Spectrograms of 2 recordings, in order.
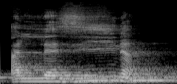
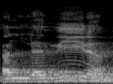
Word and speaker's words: الذين: Then the, not za. Don't say allazina. It is alladhina. Bring out the tip of your tongue while pronouncing that harf.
